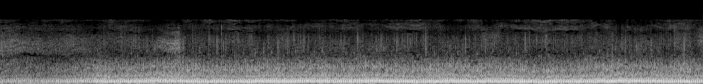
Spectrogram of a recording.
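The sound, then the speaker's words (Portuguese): A steady, loud engine drone with low rumbling harmonics holds for several seconds, like a car driving along at constant speed, with no voices. “Apanhei o carro de papai e vim para a certeza da aldeia.”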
